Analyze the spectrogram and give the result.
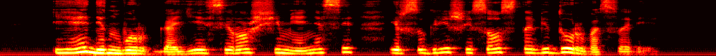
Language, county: Lithuanian, Vilnius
